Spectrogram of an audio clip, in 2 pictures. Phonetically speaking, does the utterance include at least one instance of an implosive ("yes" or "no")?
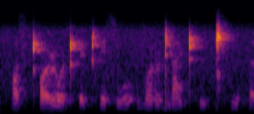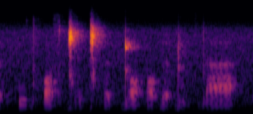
yes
